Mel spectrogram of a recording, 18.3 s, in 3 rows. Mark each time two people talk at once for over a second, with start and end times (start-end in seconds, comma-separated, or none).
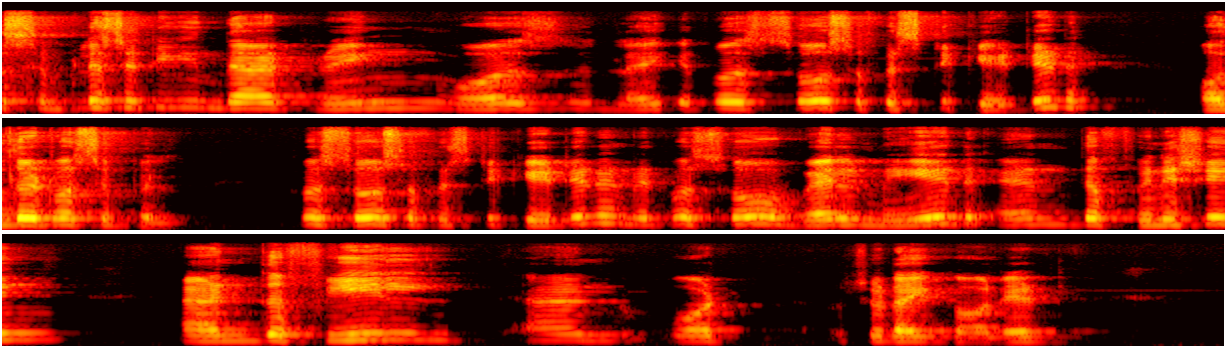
none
